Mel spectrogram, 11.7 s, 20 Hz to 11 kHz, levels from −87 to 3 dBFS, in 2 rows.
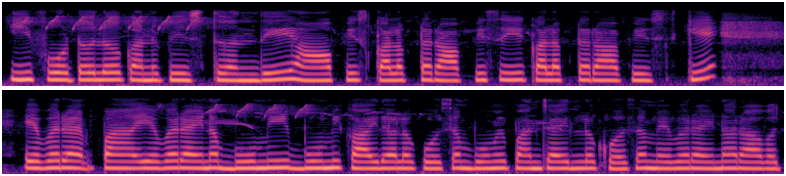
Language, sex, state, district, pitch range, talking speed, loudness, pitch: Telugu, female, Telangana, Karimnagar, 255-275 Hz, 105 wpm, -22 LUFS, 265 Hz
